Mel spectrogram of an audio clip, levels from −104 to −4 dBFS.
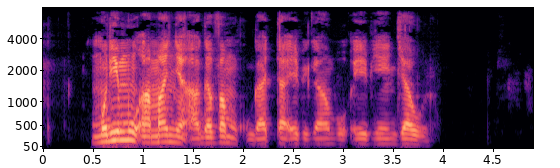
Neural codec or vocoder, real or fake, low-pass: none; real; 7.2 kHz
